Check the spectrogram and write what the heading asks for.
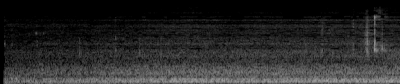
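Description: Steady low outdoor rumble, like distant traffic, with no tune or voice in it, slowly growing louder; a couple of faint clicks near the end.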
